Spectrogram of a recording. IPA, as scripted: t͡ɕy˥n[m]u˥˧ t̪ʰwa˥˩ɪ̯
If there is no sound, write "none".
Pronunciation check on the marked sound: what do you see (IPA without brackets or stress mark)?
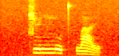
m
